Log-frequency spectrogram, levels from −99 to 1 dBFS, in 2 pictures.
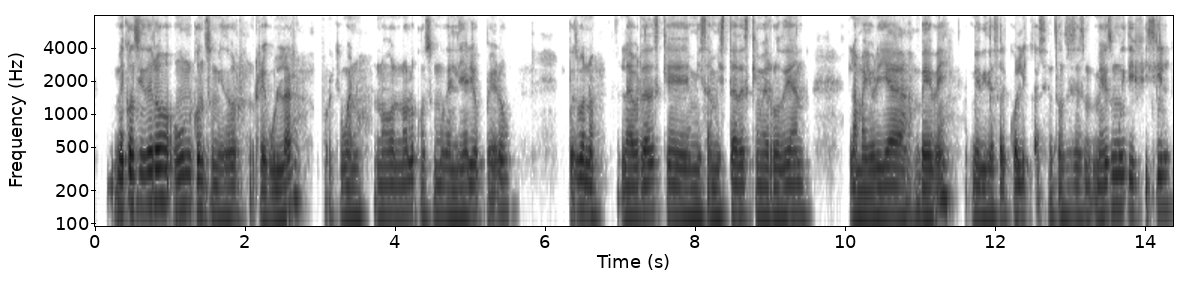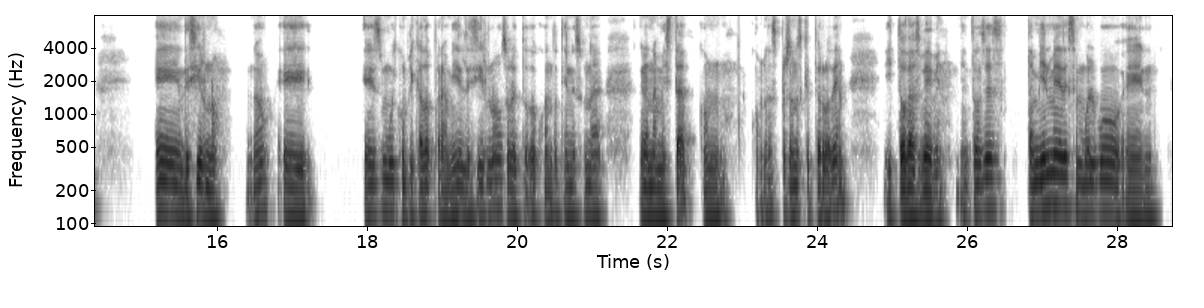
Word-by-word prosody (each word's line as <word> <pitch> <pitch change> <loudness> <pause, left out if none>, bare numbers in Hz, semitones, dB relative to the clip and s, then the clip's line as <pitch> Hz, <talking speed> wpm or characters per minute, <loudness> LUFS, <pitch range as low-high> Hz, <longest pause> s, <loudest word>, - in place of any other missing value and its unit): me 175 -12 +2
considero 150 +3 +6
un 140 +2 +3
consumidor 110 -3 0
regular 105 - 0 0.2
porque, 105 0 -11
bueno, 105 -1 -3
no 115 0 -2
no 115 +1 -2
lo 125 +1 0
consumo 110 -1 -5
del 105 -1 -1
diario, 110 +2 0
pero, 125 - -2 0.8
pues, - - 0
bueno, 115 -4 +2 0.2
la 110 -1 0
verdad 115 +2 +3
es 120 0 -6
que 110 -3 0
mis 105 0 -1
amistades 105 +2 0
que 115 -1 -7
me 110 0 0
rodean, 110 +1 -1 0.5
la 110 - -1
mayoría 110 +2 +2
bebe 105 +12 +2 0.3
bebidas 105 -2 -1
alcohólicas, 115 +2 -2
entonces, 105 +3 -5
es 110 0 -4
me 115 0 -2
es 120 +2 0
muy 140 0 +2
difícil, 135 +2 -4 0.8
eh, 120 -2 +4
decir 105 +4 +2
no, 100 -2 0 0.3
¿no?, 120 +3 -5
eh, 105 -1 -1 0.7
es 115 +1 -2
muy 120 -1 +1
complicado 110 0 0
para 100 -3 -2
mí 105 +2 0
el 110 - -1
decir 105 +2 -3
no, 120 +2 -1
sobre 110 -4 0
todo 105 - -2
cuando 105 +1 -6
tienes 110 0 -5
una 110 -1 -4 0.5
gran 110 0 +3
amistad 105 0 0
con 105 0 -2 0.4
con - - -12
las 105 0 -5
personas 110 +1 -2
que - - -9
te - - -2
rodean, - - +1 0.5
y 100 - -5
todas 105 0 +6
beben. 100 -1 +3 0.2
Entonces, 125 +3 0 0.3
también 125 +4 +5
me 145 -1 +7
desenvuelvo 120 -3 +2
en 105 0 -2
110 Hz, 150 wpm, -22 LUFS, 105-120 Hz, 0.8 s, me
